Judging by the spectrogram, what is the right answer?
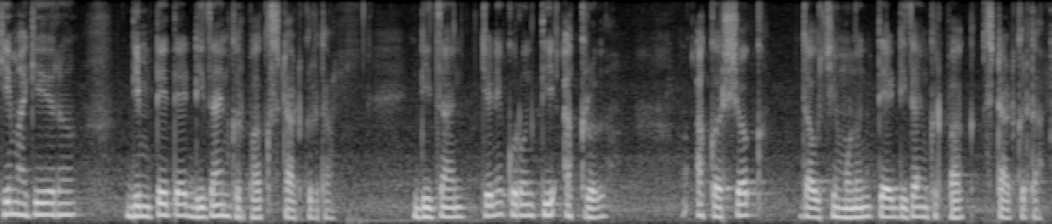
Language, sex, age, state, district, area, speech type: Goan Konkani, male, 18-30, Goa, Canacona, rural, spontaneous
